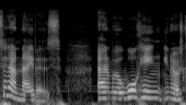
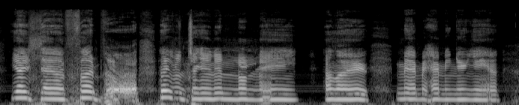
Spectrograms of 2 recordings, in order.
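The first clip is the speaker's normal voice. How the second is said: slow, slurred, acted drunk voice straining sober; 2 semitones lower, 4 dB louder than usual. Recalling talking to your dad at New Year, show how you really sounded, imitating own drunk voice. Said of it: "I actually sounded like this".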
